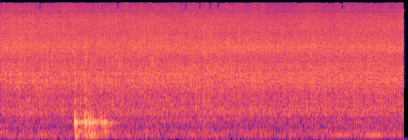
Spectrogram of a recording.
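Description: Red amaranth greens hit a hot pan and sizzle steadily, a soft thump at the start of the drop, then an even, close frying hiss continuing to the end with no talking.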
